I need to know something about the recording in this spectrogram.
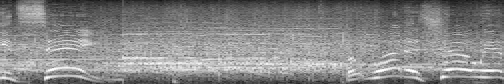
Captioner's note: cheers and applause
